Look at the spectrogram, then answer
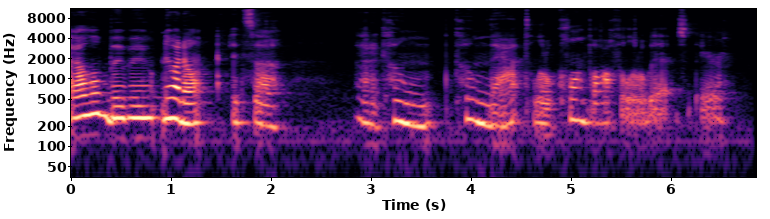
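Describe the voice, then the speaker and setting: Against noticeable background noise, a woman at a medium pitch lets her pitch swing very widely. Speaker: makeup tutorial vlogger. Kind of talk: tutorial. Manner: casual, chatty.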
